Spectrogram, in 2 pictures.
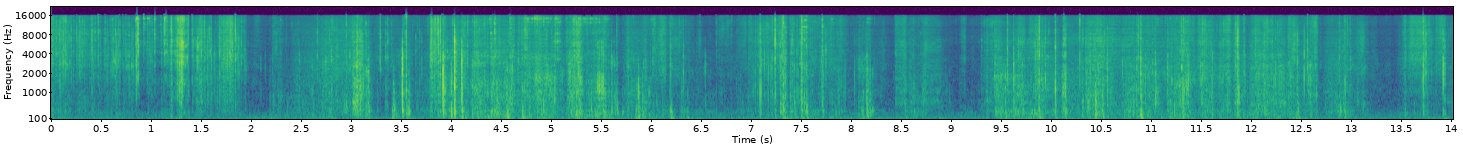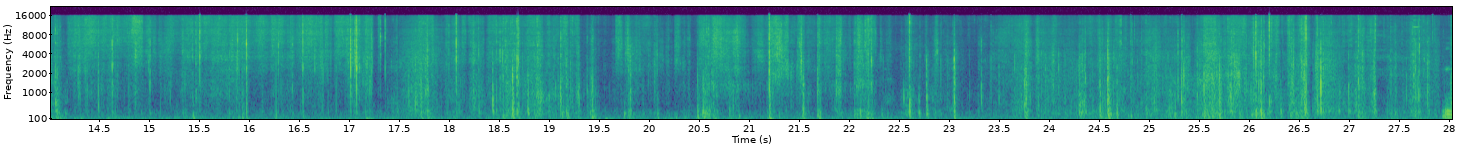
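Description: Paper-wrapped gauze pad packets and the kit's clear plastic pockets being handled and shuffled, rustling and crinkling unevenly with many small sharp clicks.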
